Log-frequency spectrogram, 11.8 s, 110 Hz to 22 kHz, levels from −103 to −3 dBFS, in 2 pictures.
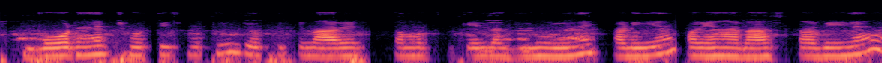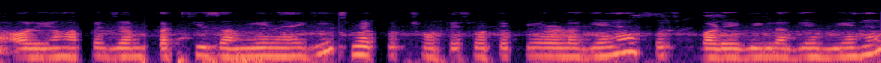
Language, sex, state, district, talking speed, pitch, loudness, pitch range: Hindi, female, Goa, North and South Goa, 205 wpm, 200 Hz, -32 LUFS, 195-210 Hz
